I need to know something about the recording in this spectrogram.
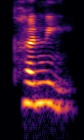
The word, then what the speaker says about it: फणि: फिर है फनी फनर्पित फनी पी एच का साउंड आना चाहिए। फन फन नहीं बोलेगा कोई फन नहीं है यह फनी फनी फन पित फनी फन पितन फल नहीं है यह फ से फल नहीं है यह है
